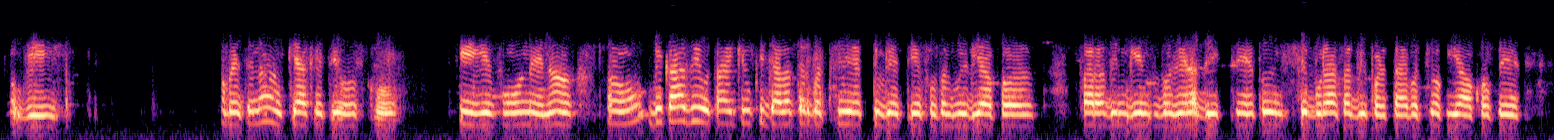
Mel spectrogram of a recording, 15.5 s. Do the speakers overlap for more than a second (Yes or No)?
No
